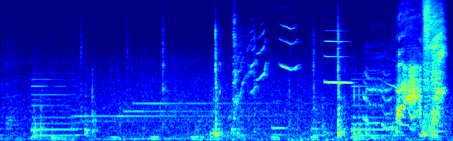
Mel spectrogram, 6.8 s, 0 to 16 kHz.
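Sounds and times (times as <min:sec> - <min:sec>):
old wardrobe door creaking open: 0:03.1 - 0:06.1.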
